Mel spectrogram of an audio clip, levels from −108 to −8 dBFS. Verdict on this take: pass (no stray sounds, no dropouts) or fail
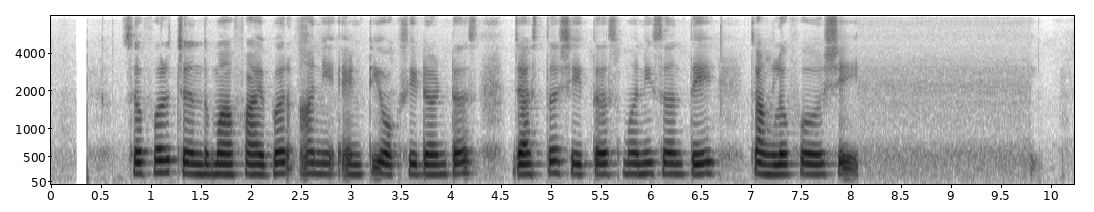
pass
